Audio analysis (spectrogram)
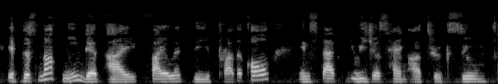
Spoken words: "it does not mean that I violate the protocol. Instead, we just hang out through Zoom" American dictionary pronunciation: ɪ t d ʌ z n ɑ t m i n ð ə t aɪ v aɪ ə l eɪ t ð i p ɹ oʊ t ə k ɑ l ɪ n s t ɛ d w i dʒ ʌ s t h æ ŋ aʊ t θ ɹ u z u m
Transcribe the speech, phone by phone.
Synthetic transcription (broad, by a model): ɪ t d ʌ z n ɑ t m i n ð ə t aɪ f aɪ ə l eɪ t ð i p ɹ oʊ t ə k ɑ l ɪ n s t ɛ d w i dʒ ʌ s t h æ ŋ aʊ t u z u m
